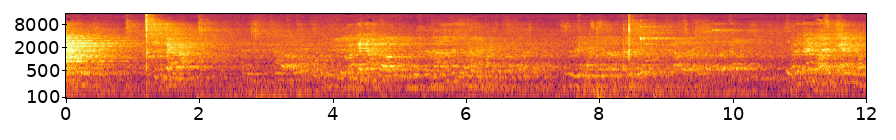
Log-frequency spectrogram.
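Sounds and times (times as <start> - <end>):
racket hitting shuttlecock: 0.8 - 1.6.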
